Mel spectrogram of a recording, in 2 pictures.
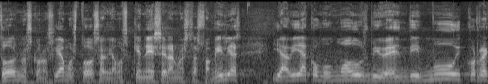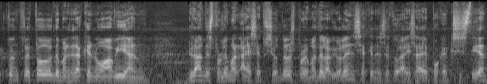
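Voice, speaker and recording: A man with a fairly high pitch and ordinary pitch variation at a fairly quick pace, over noticeable background noise. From Colombia, Quimbaya (Quindío). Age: 60s. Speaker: visual artist. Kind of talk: interview.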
